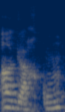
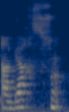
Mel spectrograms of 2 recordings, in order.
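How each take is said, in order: First: The c is sounded as a hard k. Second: The c is sounded as a soft s. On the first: The speaker calls it wrong. "je ne dirai pas" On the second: The speaker calls it right. "je dirai"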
